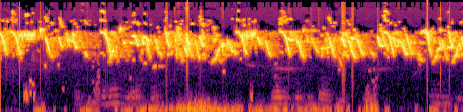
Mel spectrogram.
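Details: Saffron finch pouring out a rapid, busy string of high chirps and twittered slurs, almost continuous, over a soft low rumbling background noise.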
